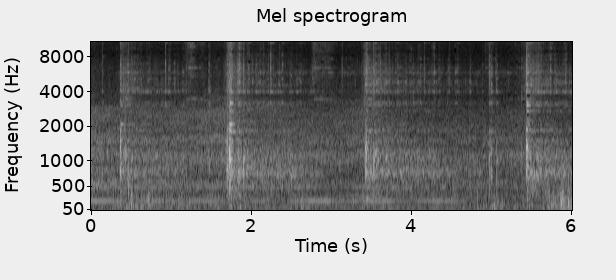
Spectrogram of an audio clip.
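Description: Pulley of the original Mercedes GL500 water pump spun by hand, flicked three times about 1.7 s apart, each time giving a light whir from its bearing that fades as it coasts down. The bearing is slightly noisy after about 246,000 km, though the pump still turns and does not leak.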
